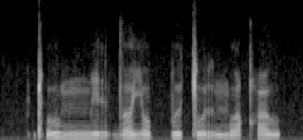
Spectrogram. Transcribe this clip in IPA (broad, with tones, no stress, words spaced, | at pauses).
ǃʼu˧˥˧mːi˧˥rd̪ɤ˧˥˧ jo˧˥˧pːɯ˧˥ǀu˧˥r mo˧˥qʰu˧˥˧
